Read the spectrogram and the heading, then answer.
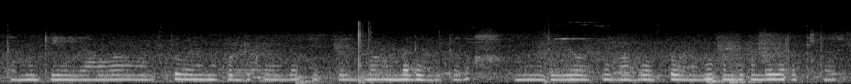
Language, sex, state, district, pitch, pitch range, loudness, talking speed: Kannada, female, Karnataka, Mysore, 220 Hz, 215-225 Hz, -23 LUFS, 55 wpm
